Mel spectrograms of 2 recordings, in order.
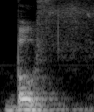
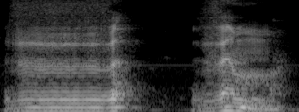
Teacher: With both, you need to lick your top teeth, both. But with them, you need to hum, them.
